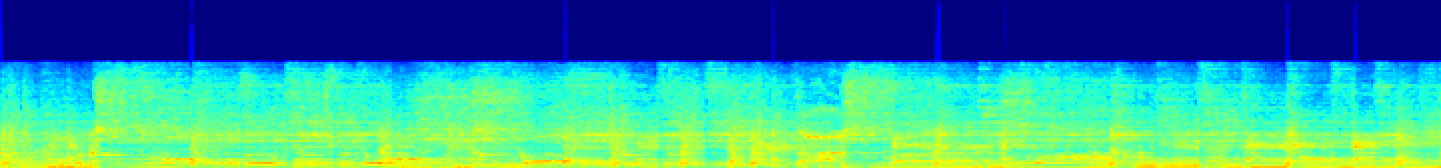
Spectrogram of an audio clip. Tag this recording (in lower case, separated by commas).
funk, music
